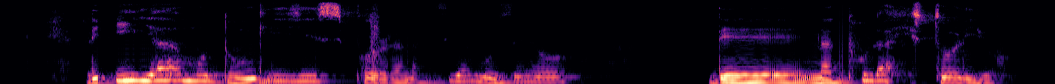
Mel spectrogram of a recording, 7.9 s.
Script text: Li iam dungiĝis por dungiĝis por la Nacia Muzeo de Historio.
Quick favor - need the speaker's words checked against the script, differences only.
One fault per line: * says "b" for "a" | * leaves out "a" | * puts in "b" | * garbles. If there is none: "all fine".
* leaves out "dungiĝis por"
* puts in "Natura"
